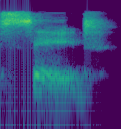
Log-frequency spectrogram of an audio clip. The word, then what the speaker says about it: said: sounds so for example in the word said the s represents the sound we expect it to the d does its job it represents the d the d sound it's the a i that's um an irregular part of the word down here and another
